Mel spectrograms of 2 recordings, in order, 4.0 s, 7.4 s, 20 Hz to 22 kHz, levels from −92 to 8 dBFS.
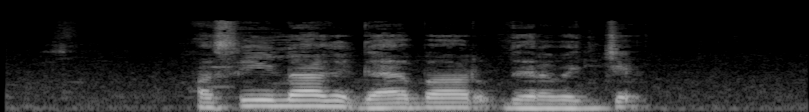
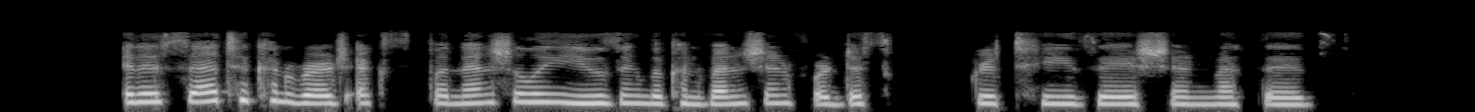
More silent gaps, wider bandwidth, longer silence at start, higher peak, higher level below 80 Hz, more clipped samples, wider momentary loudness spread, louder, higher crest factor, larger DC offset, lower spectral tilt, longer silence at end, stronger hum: second, none vs 2.07-2.14 s, 4.48-4.86 s, 6.24-6.29 s; first, 11.5 kHz vs 7.8 kHz; first, 1 s vs 0.6 s; second, -10 dBFS vs -2 dBFS; first, -58 dBFS vs -64 dBFS; neither; first, 11 LU vs 7 LU; second, -24 LUFS vs -18 LUFS; about the same, 16 dB vs 16 dB; neither; first, -8 dB/octave vs -5 dB/octave; about the same, 0.85 s vs 0.75 s; neither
